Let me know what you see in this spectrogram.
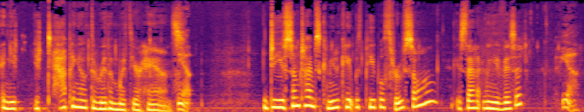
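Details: Adult speakers in conversation; normal speech.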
